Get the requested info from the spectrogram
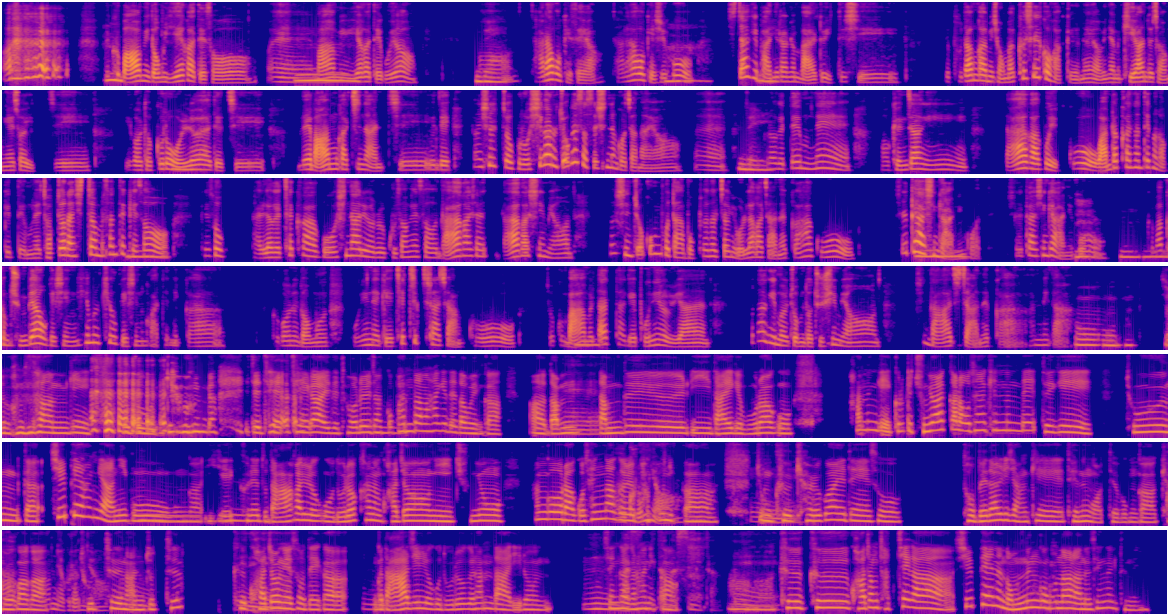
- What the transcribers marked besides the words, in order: laugh; other background noise; gasp; laughing while speaking: "진짜 감사한"; laugh; laughing while speaking: "이렇게 뭔가"; laugh; teeth sucking; teeth sucking; teeth sucking
- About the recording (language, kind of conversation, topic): Korean, advice, 실패가 두려워서 결정을 자꾸 미루는데 어떻게 해야 하나요?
